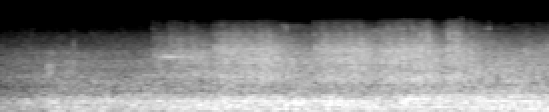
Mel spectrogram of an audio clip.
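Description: Many press camera shutters clicking rapidly during a photo call, building over the first second into a steady clatter.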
